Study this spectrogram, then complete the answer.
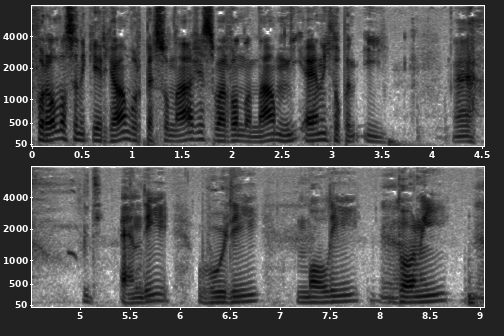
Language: Dutch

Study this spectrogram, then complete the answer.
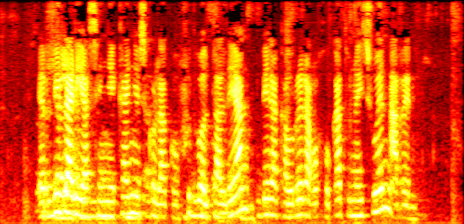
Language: Basque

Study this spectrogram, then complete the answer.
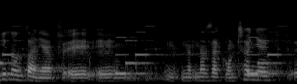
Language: Polish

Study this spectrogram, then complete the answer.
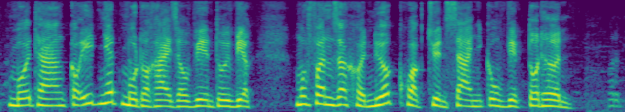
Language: Vietnamese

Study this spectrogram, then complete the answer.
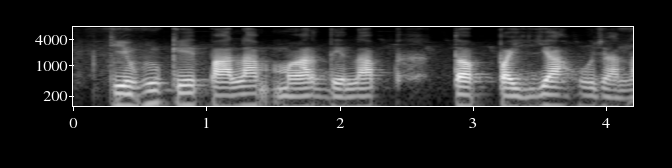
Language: Bhojpuri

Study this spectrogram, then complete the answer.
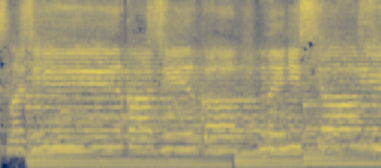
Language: Russian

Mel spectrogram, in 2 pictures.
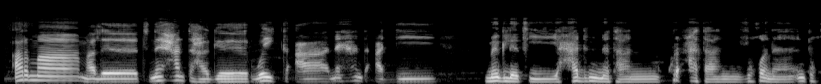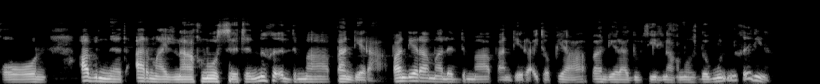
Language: Tigrinya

